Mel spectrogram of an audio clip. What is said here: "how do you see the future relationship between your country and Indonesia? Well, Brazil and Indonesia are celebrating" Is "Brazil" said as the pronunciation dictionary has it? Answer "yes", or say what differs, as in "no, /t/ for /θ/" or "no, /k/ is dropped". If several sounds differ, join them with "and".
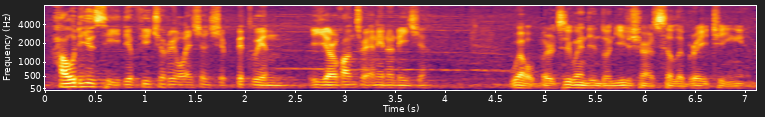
no, /w/ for /l/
